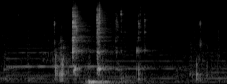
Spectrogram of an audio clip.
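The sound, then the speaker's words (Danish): Water being poured into a glass, a short splashy burst mixed with a few light glassy clinks and taps, with no one speaking. “Og du glæder dig til at tage et glas vand, og det kunne lyde sådan her.”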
